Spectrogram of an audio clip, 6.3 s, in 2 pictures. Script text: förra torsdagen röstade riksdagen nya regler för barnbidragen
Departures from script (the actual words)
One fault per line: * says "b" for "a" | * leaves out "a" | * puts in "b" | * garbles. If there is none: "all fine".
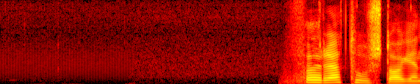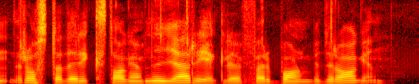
all fine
